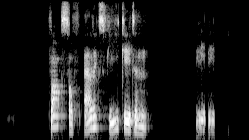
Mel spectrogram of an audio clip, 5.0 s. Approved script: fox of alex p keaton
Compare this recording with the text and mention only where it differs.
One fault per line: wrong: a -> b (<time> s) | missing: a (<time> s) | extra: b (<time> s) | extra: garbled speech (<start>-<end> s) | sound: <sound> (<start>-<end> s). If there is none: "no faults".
sound: laugh (3.9-4.3 s)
